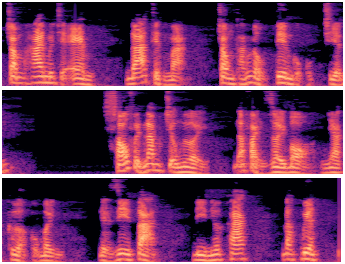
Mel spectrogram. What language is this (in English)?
Vietnamese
